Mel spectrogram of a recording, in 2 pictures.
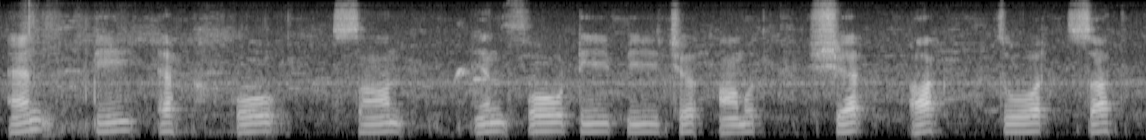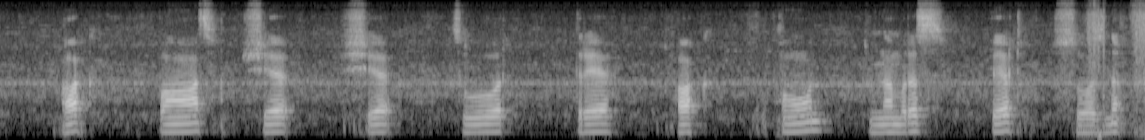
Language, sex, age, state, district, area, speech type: Kashmiri, male, 30-45, Jammu and Kashmir, Bandipora, rural, read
